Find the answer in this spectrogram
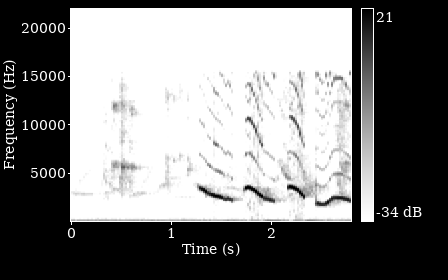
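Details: Oriental magpie-robin pancingan song, kapas tembak style, Cililin: faint warbling at first, then three loud whistles each sliding down in pitch and a final rising-then-falling slur, over a steady low hum.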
